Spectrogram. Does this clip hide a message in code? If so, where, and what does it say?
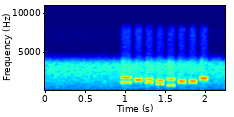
Yes: multi-frequency trunk signalling (R1, as on North American trunks) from 1.0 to 2.0 s, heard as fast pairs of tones, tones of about 70 ms. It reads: KP 095766 ST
